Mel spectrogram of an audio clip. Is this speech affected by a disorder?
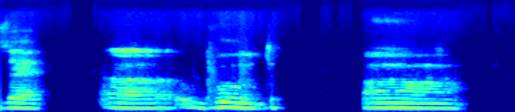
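Yes: cerebral palsy; from birth.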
